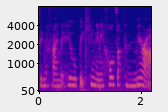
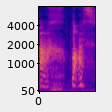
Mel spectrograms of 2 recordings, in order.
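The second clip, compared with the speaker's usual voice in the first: put-on loud, theatrical Scottish accent, warrior-like; 7 dB louder than usual. Retelling Macbeth's final duel, speaker quotes Macduff; Macduff in a Scottish accent. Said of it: "that was my Scottish accent".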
